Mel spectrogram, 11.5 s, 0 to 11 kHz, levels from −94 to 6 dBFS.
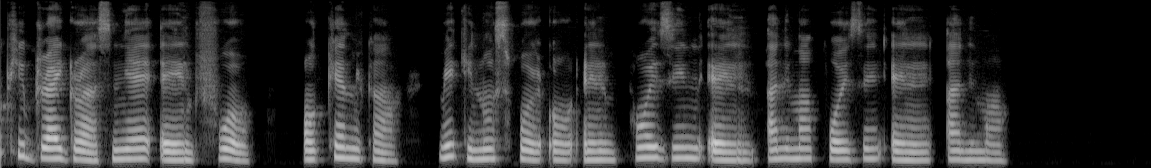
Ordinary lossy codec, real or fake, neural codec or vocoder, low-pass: none; fake; autoencoder, 22.05 kHz, a latent of 192 numbers a frame, VITS, trained on one speaker; none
